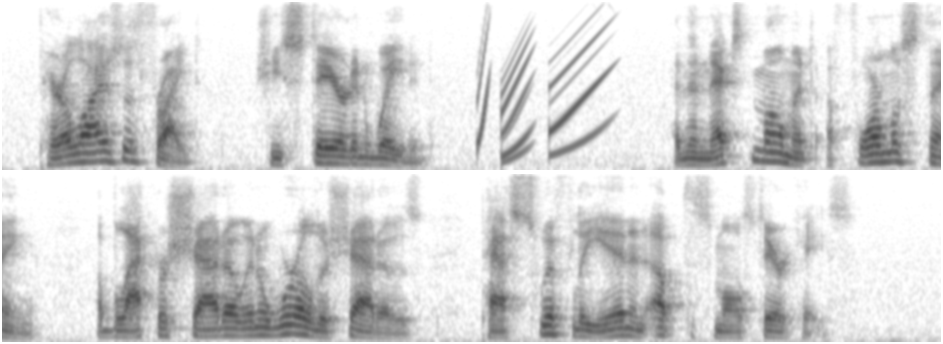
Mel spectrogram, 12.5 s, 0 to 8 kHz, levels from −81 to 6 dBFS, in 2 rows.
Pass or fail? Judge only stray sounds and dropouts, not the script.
fail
